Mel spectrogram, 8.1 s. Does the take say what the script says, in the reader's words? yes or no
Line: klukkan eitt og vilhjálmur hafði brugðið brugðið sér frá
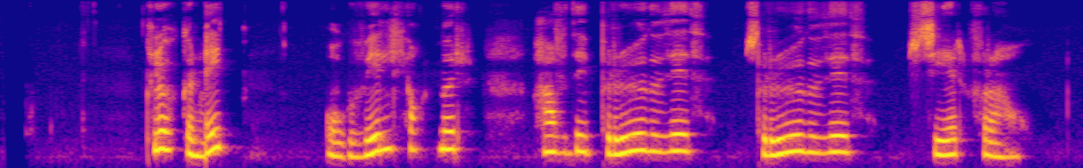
yes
